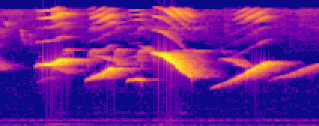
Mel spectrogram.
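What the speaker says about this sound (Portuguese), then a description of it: "Passarinho dá uns cantos aqui que vocês não têm noção. A virada dele é magnífica." A great-billed saltator (trinca-ferro) sings at dawn, clear loud whistled phrases with rising and falling slurs repeated across the clip, close by over a faint steady hum.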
